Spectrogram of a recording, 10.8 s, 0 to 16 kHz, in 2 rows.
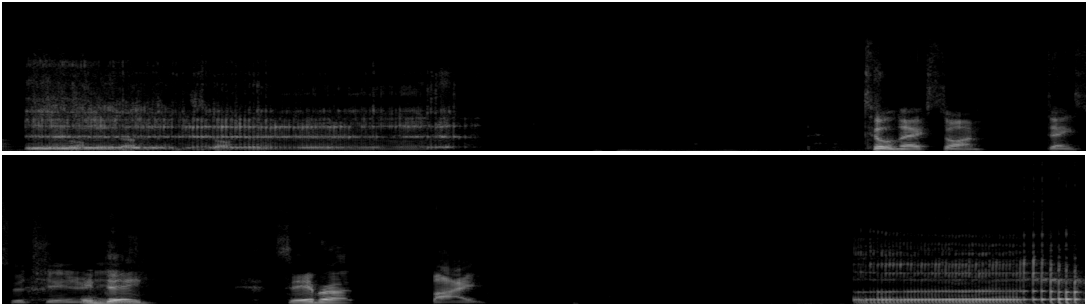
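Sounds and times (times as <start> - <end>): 
long burp: 0.0 - 2.5, 9.6 - 10.8
speech: 4.4 - 7.9.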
